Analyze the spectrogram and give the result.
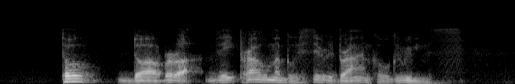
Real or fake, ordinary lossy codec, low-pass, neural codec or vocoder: fake; none; 5.4 kHz; codec, 16 kHz in and 24 kHz out, 0.4 kbps, LongCat-Audio-Codec, fine tuned four codebook decoder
